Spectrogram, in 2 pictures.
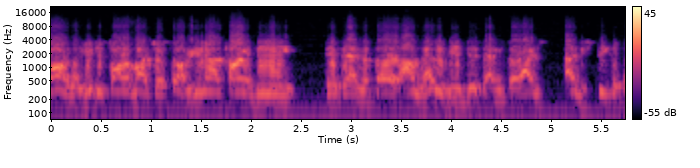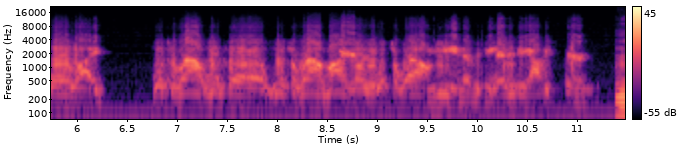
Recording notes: called in from Chicago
